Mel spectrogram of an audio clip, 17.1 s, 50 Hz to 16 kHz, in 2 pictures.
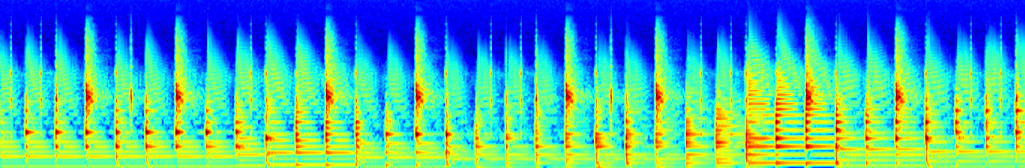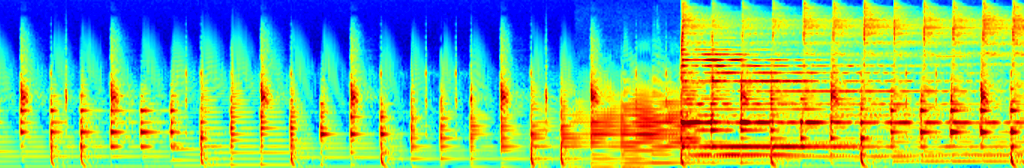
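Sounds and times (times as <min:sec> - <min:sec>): electronic synthesizer music: 0:00.0 - 0:17.0.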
